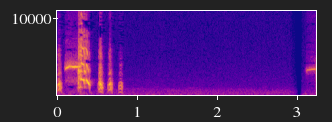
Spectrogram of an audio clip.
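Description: A grey francolin gives a quick burst of loud, harsh, ringing notes, falls silent for over two seconds, then starts a new phrase.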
